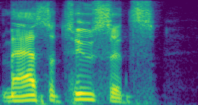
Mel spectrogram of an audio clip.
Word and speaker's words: Massachusetts: I do get a little tired of people pronouncing it Massachusetts. – That's what everybody says. It's with a chew, right? – It's like chew. Yeah, chew. Massachusetts.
